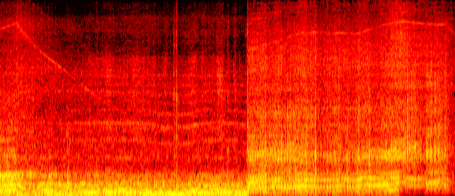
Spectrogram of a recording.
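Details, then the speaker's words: Boosted car on drag test passes with transbrake, no setup changes made. At full throttle the loud roar turns ragged and stuttery as power comes on, breaking up under load. Plugs were mentioned; the cause is unclear. "alright guys breaking up there a little bit why we're out here making test passes we even really change anything on the car setup wise"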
